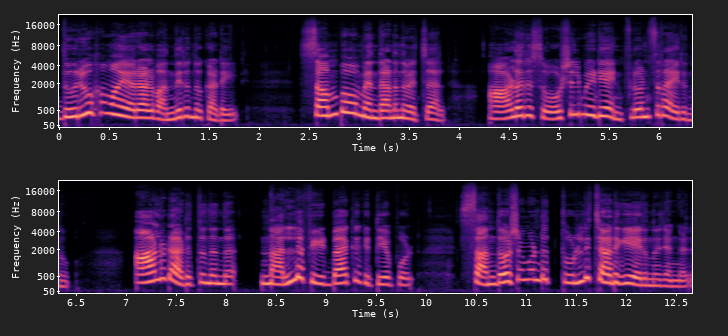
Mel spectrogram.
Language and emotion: Malayalam, happy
